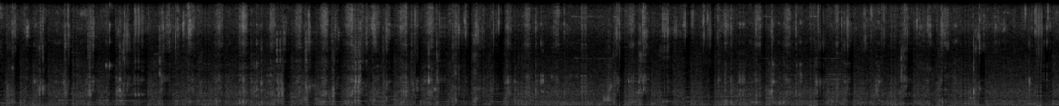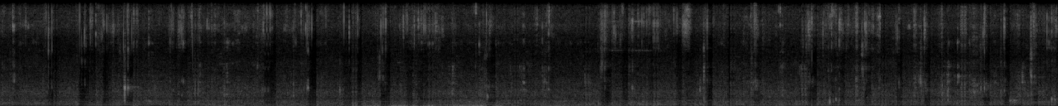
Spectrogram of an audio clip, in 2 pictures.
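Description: Close-miked chewing and biting of fried fish, with a dense run of small mouth clicks.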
